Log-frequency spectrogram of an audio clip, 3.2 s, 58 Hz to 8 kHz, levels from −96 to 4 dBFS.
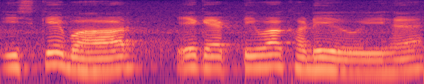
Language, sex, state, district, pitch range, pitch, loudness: Hindi, male, Haryana, Rohtak, 130-155 Hz, 145 Hz, -16 LUFS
